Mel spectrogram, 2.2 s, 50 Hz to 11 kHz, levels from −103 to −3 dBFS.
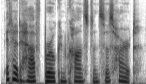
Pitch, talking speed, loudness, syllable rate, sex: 170 Hz, 165 wpm, -19 LUFS, 4.4 syllables/s, female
